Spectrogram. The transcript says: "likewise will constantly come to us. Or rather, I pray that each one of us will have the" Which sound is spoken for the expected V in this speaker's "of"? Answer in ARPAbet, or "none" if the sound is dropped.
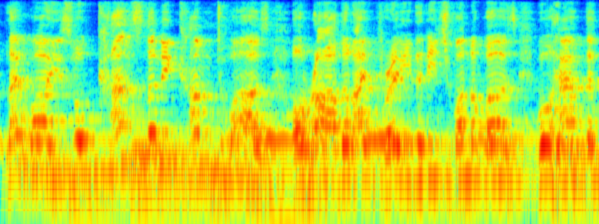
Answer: V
